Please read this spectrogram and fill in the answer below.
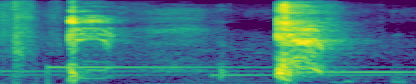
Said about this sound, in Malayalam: നല്ല ചുമ വരുന്നുണ്ട് കേട്ടോ.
